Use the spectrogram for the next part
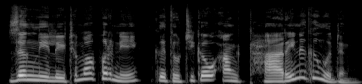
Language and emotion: Bodo, surprised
